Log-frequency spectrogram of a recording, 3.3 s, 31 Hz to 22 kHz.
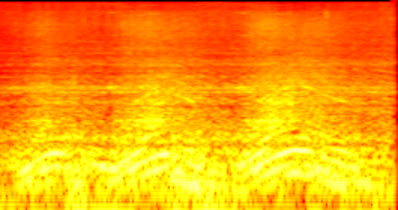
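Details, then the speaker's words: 1999 Pontiac Grand Prix after fuel pump replacement: engine catches and revs up and down smoothly, pitch rising and falling cleanly with no stumble or knock; runs healthy, no fuel leaks. "well here we are runs is it gonna stay running"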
